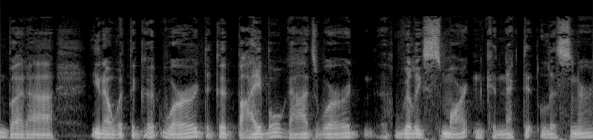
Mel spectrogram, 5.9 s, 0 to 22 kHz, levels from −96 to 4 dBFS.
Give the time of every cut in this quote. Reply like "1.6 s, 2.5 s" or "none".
3.9 s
